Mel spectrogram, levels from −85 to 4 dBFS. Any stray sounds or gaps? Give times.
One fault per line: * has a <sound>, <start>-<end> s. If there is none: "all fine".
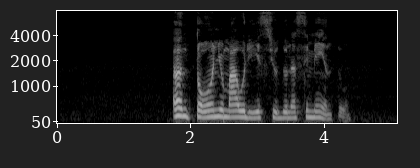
all fine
